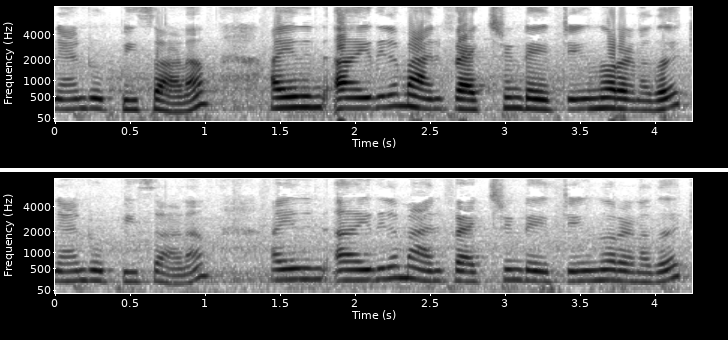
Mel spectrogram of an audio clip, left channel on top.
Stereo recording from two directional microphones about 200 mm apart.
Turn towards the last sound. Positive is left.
turn(degrees=15)  # may be behind; listen again after turning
